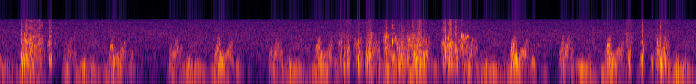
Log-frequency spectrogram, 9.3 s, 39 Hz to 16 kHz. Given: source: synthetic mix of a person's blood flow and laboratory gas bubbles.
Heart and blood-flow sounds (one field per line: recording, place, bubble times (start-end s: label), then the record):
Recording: Doppler ultrasound of blood flow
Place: precordium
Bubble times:
0.00-0.02 s: bubbles
0.26-0.76 s: bubbles
4.51-4.99 s: bubbles
5.09-5.72 s: bubbles
5.88-6.27 s: bubbles
8.34-8.45 s: bubbles
8.52-8.62 s: bubbles
8.67-8.92 s: bubbles
From the record:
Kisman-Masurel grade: 233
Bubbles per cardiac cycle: several, 3 to 8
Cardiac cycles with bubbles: 50 to 99%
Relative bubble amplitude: loud (0.450 to 0.775)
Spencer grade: 3 (all of the cardiac periods contain showers or single bubble signals, but not dominating or overriding the cardiac motion signals)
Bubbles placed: anywhere in the cardiac cycle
